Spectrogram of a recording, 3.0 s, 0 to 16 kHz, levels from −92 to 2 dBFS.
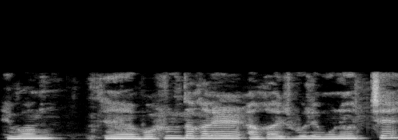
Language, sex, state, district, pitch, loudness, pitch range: Bengali, male, West Bengal, Dakshin Dinajpur, 235 Hz, -16 LUFS, 230-245 Hz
